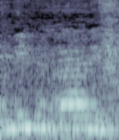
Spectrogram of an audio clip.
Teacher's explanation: Bacanya tidak boleh ada dengung sama sekali, harus dibaca dengan jelas. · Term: idhar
